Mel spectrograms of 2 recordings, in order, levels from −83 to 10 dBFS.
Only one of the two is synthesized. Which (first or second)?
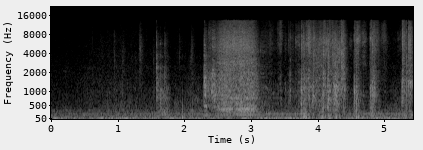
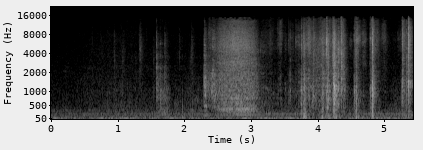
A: second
